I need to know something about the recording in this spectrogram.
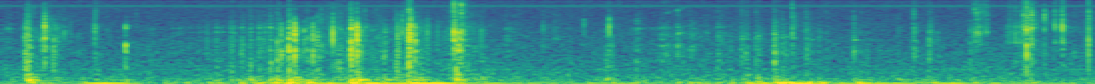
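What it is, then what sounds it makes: Soap bar being shaved. A utility knife blade shaves and scrapes a partly carved, hand-held solid white soap bar with a black coating. The result is a quick run of short, dry, crisp scraping ticks and crackles with a bright edge and a low rumble underneath.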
